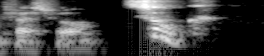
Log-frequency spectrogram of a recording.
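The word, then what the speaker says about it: Zug: pronunciation first of all Suk more like TS yeah that's whyat Suk okay that's angut um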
